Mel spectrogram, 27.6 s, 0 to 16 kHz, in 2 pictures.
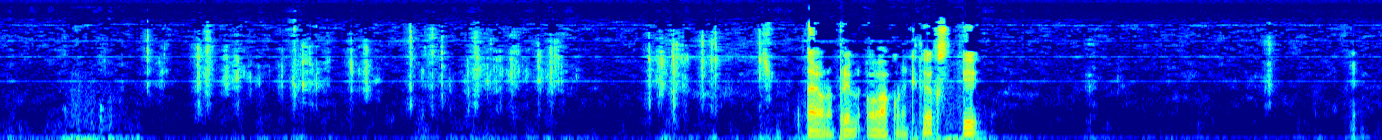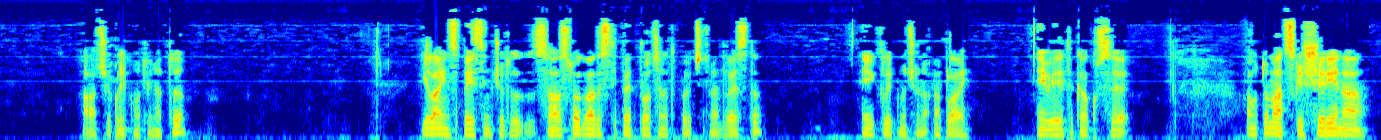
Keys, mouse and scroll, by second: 0.0 click, 0.8 click, 1.9-6.9 typing, 9.8 click, 10.4-10.8 scroll down 2, 10.8-11.4 scroll up 2, 11.6-12.7 shift+scroll down 1, 13.4 click, 14.5 click, 17.1-18.1 drag, 18.5 click, 19.9-21.2 drag, 23.6 click.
